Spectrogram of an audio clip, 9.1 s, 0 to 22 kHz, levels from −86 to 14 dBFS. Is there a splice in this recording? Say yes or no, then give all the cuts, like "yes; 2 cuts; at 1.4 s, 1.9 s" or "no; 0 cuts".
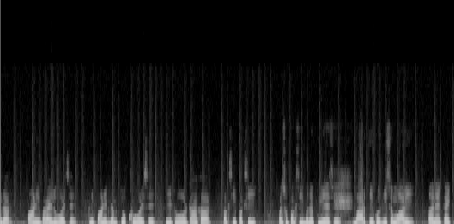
yes; 2 cuts; at 3.2 s, 6.9 s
